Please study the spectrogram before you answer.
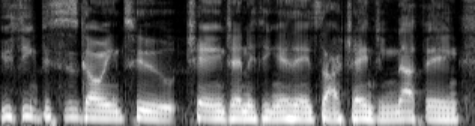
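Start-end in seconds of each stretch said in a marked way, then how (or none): none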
